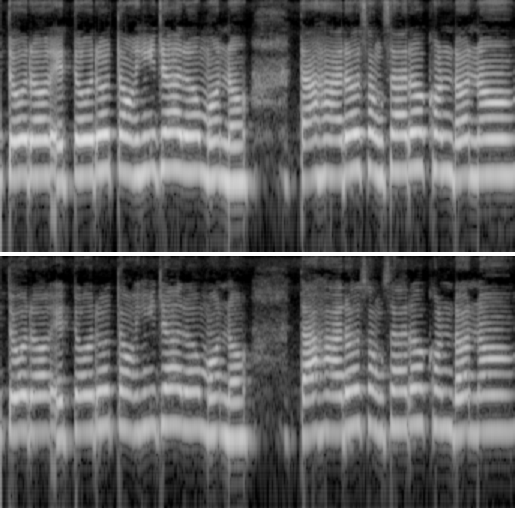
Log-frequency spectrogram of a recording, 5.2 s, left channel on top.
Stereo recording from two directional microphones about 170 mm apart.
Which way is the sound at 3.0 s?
25° left (ahead or behind).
